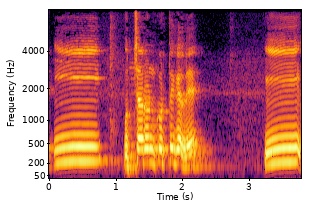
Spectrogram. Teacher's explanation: ই উচ্চারণ করার সময় জিহ্বাটা উপরের দিকে, তালুর দিকে চলে যায়। ই উচ্চারণ করো, দেখবে ই উচ্চারণ করতে গেলে আমাদের জিহ্বাটা উপরের দিকে যায় একটু, এজন্য এটাকে বলা হয়েছে উচ্চ স্বরধ্বনি।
